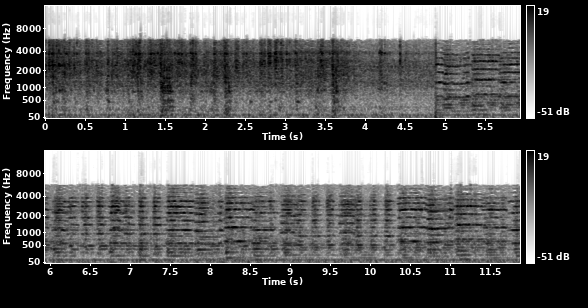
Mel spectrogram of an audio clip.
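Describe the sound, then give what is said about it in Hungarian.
A coin wrapping machine packing coins with a shaking mechanism gives a continuous loud mechanical rattle. Partway through, it shifts to a more even, rhythmic, tonal hum. “Ezután az érméket automatikusan csomagolják. A csomagolás rázó szerkezettel történik.”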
